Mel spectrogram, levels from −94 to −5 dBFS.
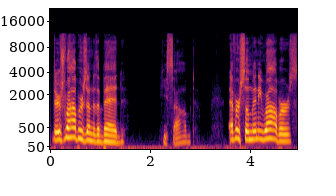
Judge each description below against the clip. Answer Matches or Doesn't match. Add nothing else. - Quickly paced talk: Doesn't match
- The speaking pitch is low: Doesn't match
